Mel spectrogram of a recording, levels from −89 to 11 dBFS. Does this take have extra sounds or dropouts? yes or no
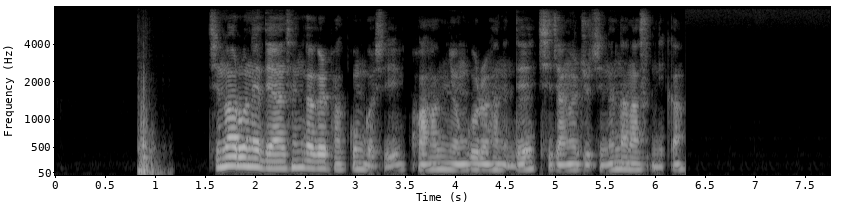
yes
